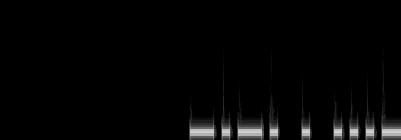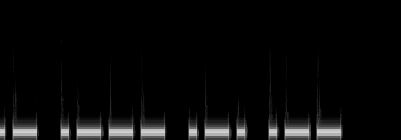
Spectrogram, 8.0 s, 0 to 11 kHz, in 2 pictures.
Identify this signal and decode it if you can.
Morse code, heard as a keyed tone, about 15 wpm, 700 Hz. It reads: CE3JRW
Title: DXCC-100 Call Signs - 6 Characters - Repeated 2x - 15wpm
